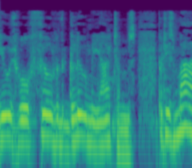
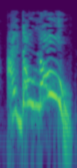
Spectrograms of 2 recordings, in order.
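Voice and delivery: very high parrot voice; parrot character; slower than usual. Acted. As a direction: answer as a high-pitched talking bird. Parrot answers the policeman.

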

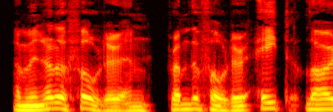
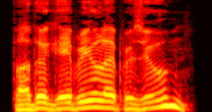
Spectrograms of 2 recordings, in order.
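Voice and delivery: higher-pitched, lightly played British voice; British accent; 7 semitones higher than usual. A narrator's reading. British officer answering his colleague's late call, in a British accent. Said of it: "pronounced British accent".

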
